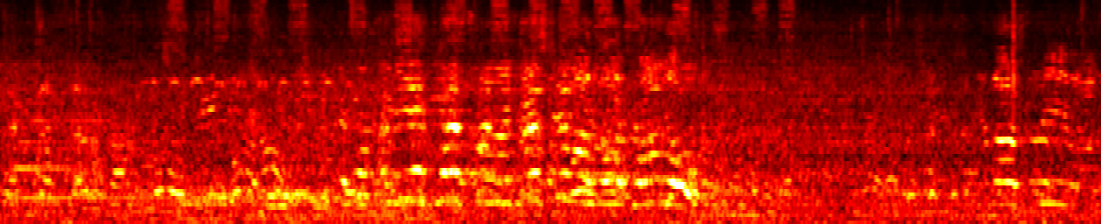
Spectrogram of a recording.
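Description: Men call out and talk across an open field, some distance away.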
